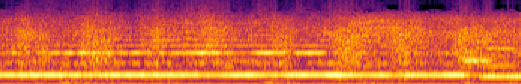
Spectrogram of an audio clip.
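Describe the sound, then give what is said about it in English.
A train brakes and slows as it arrives at Laramie, with a loud, sustained metallic squeal over a broad rumbling hiss and rhythmic low clatter of wheels, the pitch of the screech shifting slightly near the end. “The brakes are applied and the train slows down.”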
